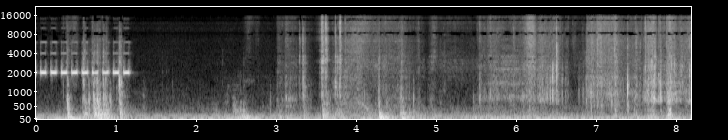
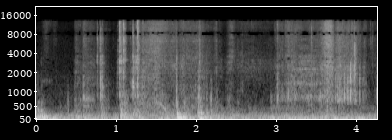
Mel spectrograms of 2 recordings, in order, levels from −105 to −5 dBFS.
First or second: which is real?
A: second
